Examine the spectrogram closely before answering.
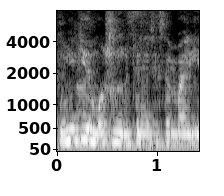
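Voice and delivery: ordinary talk, nothing marked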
